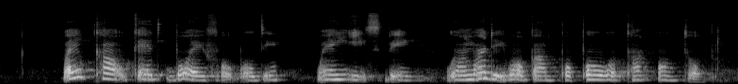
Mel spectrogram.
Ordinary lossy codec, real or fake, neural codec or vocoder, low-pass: none; fake; codec, 24 kHz, 0.9 kbps, WavTokenizer, small release; none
